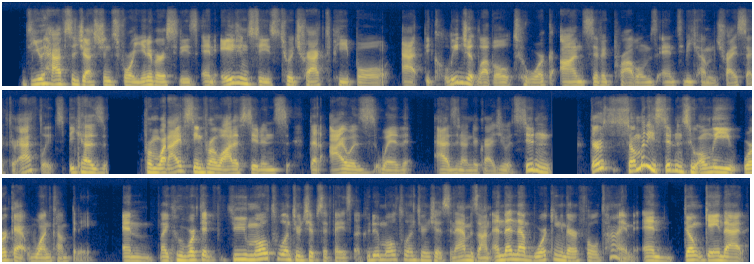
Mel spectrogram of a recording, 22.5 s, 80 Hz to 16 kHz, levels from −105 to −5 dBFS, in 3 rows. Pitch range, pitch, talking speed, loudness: 110-150 Hz, 125 Hz, 215 wpm, -25 LUFS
